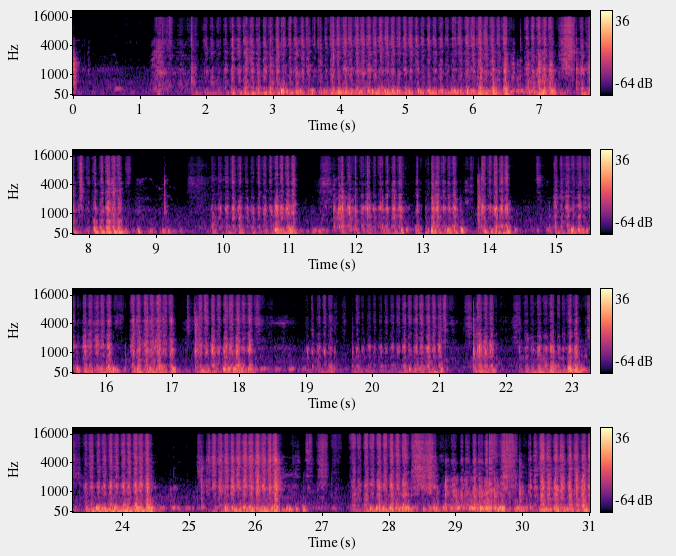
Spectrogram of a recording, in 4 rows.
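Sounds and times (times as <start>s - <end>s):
pencil scratching on cardboard: 1.8s - 8.6s, 9.8s - 31.0s.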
